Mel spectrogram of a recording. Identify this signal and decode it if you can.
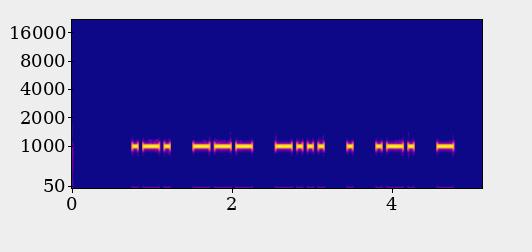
Morse code, heard as a keyed tone, about 18 wpm, spaced as for 15 wpm, 1000 Hz. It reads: ROBERT
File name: qotdfiles / 15wpm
